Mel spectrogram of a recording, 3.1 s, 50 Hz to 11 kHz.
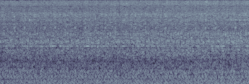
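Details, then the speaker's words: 1981 Chevy C10 after new spark plugs, idling on its own. A steady low rumble holding an even, slightly raised speed with no misses or hunting; the idle is higher and it sounds better than before the plug change. Normal idle. "It sounds good. I'd almost say it sounds better than what it did before."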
